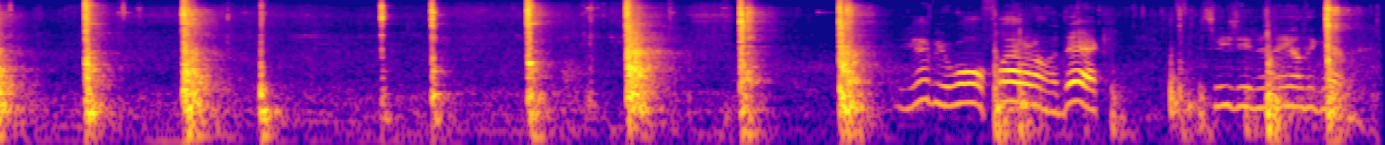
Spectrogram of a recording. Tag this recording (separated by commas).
hammering nails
